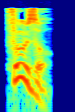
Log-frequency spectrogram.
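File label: "foozle", en, uk British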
